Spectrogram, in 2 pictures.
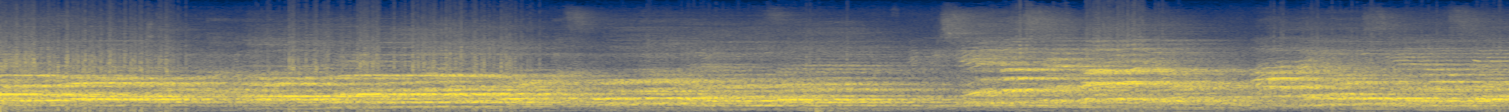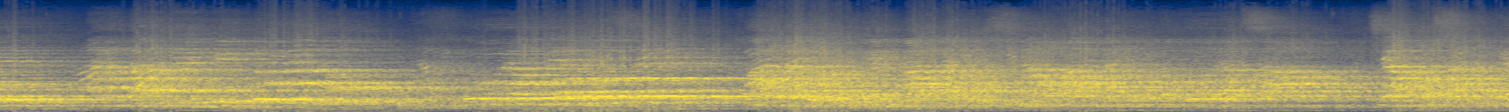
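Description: A mixed choir of men's and women's voices singing in a large stone church, in phrases a few seconds long with short breaks between them.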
